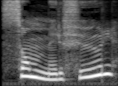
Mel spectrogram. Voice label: "sommerfugl", nb_NO

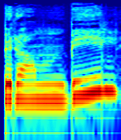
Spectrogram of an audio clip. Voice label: "brannbil", nb_NO

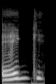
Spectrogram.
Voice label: "egg", nb_NO

